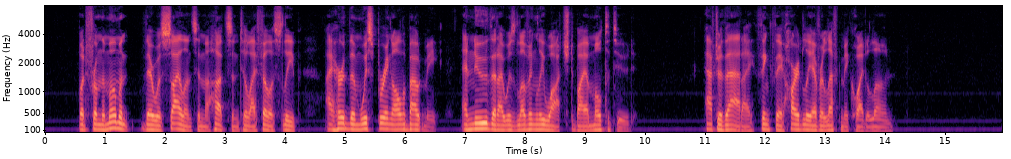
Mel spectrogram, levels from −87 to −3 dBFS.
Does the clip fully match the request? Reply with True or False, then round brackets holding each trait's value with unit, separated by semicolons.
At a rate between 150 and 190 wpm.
True (160 wpm)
